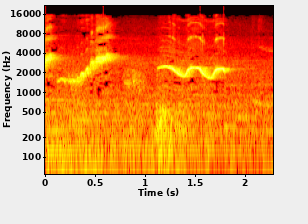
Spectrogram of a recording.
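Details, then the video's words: Chinese hwamei, a mature bird with a forest voice, kept to teach and stimulate others to sing: two clear whistled phrases, the first rising sharply, the second wavering up and down, with a short gap between them. "Họa mi già giọng cực hay, luyện bổi, kích trống hót hay"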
